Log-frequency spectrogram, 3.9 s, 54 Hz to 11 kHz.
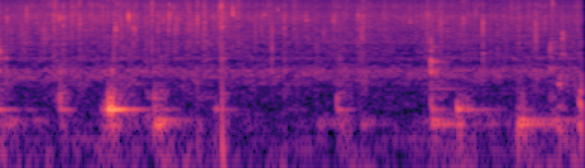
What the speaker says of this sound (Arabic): نحط عليها بقى 4-5 فصوص توم تشويحة مع بعض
